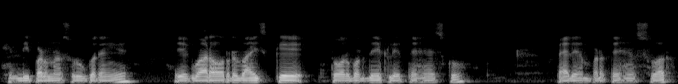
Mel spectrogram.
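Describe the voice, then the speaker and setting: Slow, low-voiced man teaching on a tinny line. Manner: slow, patient, spells out sounds one by one. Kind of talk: online lesson for children. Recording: tinny phone-like sound.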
